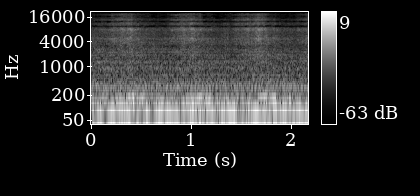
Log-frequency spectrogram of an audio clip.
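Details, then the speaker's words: 1961 DeSoto V8, 60,000-mile survivor, running on a remote fuel pump rig just after firing up: low, even rumble with steady pulse and no knocks or misses; normal idle. "You're running great. I love it."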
